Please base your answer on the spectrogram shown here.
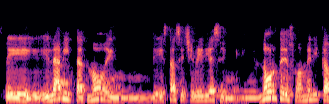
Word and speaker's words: Echeveria: Y bueno, yo lo pronuncio Echeveria, pero algunos quieren pronunciarlo en latín, pueden decir Echeveria, aunque lo correcto en latín sería decir Echeveria, pero suena tan raro que ya, no, yo prefiero decir Echeveria.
